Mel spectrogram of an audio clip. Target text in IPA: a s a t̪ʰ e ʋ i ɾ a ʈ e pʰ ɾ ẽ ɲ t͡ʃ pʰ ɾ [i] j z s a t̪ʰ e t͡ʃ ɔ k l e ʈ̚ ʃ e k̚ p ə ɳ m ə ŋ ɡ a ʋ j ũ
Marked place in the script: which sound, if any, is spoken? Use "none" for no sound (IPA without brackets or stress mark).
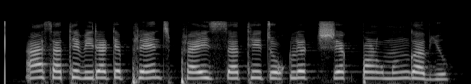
a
